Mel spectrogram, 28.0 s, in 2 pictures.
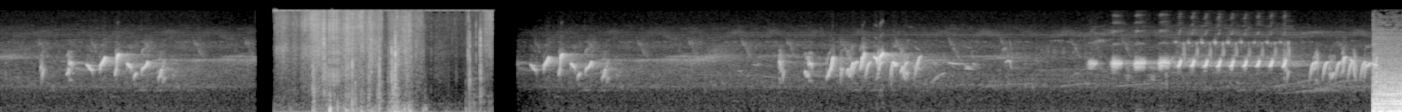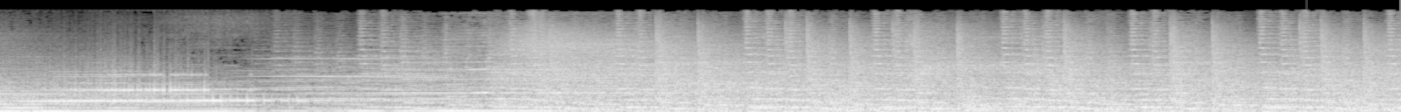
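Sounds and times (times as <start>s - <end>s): rough noise burst: 13.8s - 28.0s.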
